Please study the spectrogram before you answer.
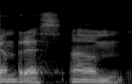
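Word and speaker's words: Andrés: It is actually Andres.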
